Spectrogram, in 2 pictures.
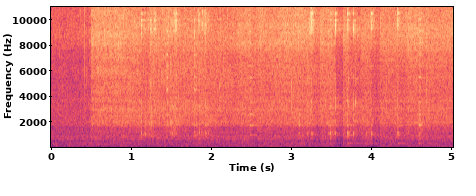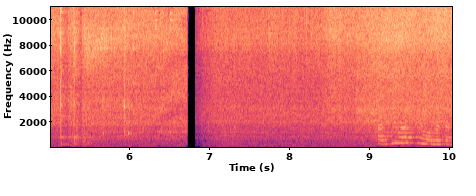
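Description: Green chili and ginger paste fries in hot oil, a dense continuous sizzle with scraping stir strokes, broken by a sudden short gap before the crackle resumes close up.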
